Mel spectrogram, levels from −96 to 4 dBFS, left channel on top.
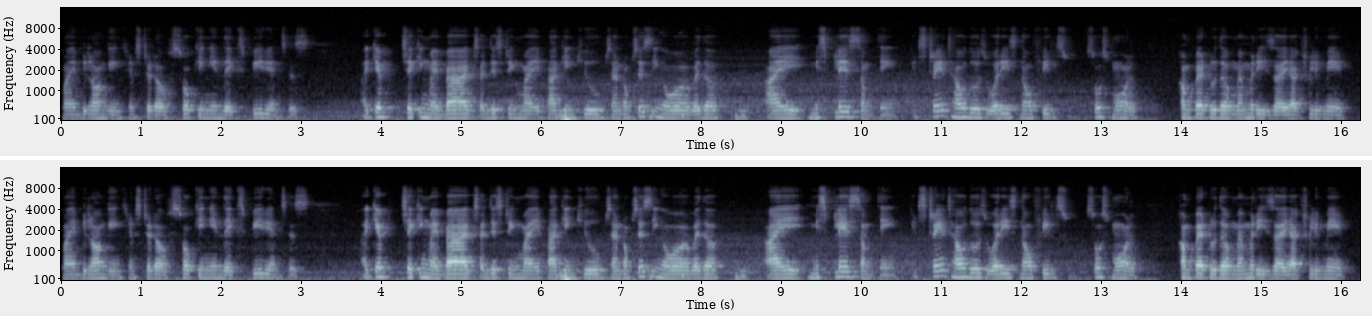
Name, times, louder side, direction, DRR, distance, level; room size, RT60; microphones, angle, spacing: voice 1, 0.0-3.1 3.7-10.4 10.7-13.4 14.0-16.0, right 3 dB, 20° right, 0.6 m, -29 dB
sound 1, 1.0-13.7, equal, 80° left, 7.7 m, -50 dB
16.0 x 9.9 x 2.6 m
head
